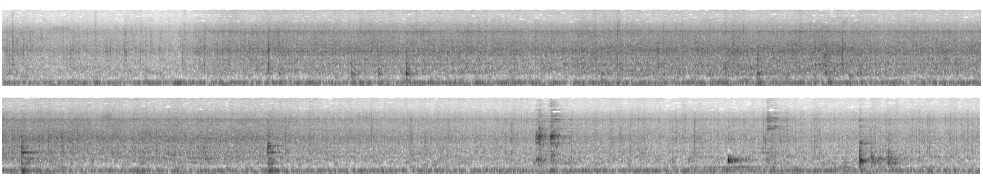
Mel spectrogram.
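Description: Cut okra sizzling as it is stir-fried in a nonstick wok with a wooden spatula. The frying hiss is strongest in the first half. Sharp knocks and scrapes of the spatula against the pan come now and then, several of them in the last few seconds.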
